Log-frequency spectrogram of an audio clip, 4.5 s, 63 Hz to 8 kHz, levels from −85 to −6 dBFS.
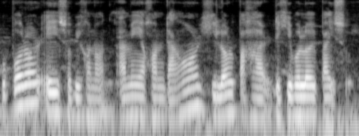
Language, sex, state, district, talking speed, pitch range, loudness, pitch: Assamese, male, Assam, Kamrup Metropolitan, 135 wpm, 120-145 Hz, -17 LUFS, 130 Hz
